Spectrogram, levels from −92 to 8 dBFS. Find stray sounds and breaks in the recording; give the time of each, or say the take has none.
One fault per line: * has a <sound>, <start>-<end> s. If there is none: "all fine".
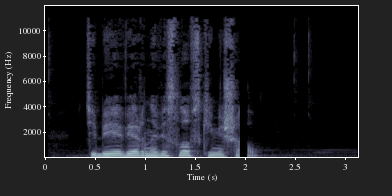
* has a dropout, 1.9-2.0 s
